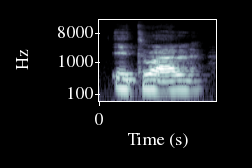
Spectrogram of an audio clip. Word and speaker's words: étoile: And the thing to remember here is that you have to close your mouth as much as you can to pronounce this E accent aigu. Like in French again, étoile or mérite.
